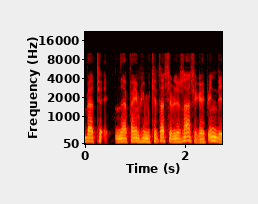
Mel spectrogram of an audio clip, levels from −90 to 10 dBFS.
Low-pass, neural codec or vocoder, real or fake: 9.9 kHz; vocoder, 22.05 kHz, 80 mel bands, Vocos; fake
